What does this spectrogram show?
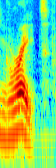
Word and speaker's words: great: 126 great no units it has the word eat in it so you got to be careful it's not greed it is great where has an ER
